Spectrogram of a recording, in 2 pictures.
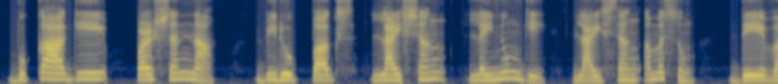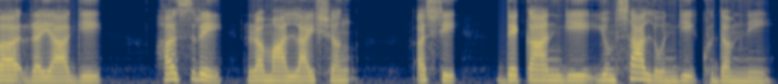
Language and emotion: Manipuri, neutral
